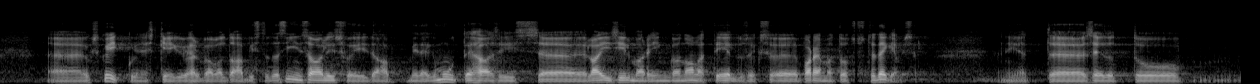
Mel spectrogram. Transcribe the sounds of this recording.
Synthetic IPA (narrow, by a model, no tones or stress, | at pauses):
ykskɤjkːujnesʲt̪̚ke̞ːɡ̥iyɦe̞lpæeɑlt̪ɑɦɑb̥ist̪ud̪̥ɑsiːnsɑːlʲisvɤjt̪ɑɦɑb̥mid̪̥ɑɡ̥imuːd̪̚t̪e̞ɦɑsiːslɑjsilmɑɾiŋɡ̥o̞nɑlɑt̪ːˑie̞ːld̪use̞kspɑɾe̞mɑt̪ːˑeo̞t̪su̥st̪e̞t̪e̞ɡ̥e̞̰mise̞̰l | nḭːḛt̪ːˑse̞ːt̪ɤt̪ːu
